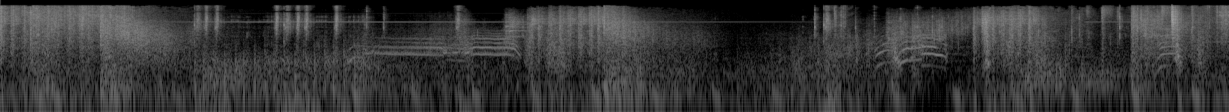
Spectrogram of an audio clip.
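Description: Dense gunfire in the action game Wanted: Dead, with rapid bursts of shots and explosive impacts layered over a busy mix of effects, continuous and loud throughout the scene.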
